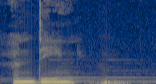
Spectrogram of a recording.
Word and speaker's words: Undine: more about her and I'll spell the first name you in di any and believe you pronounce it and Dean and she was born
